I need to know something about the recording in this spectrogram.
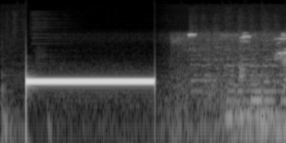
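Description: A single loud, steady, low-pitched ringback tone of an outgoing phone call to a woman sounds for about a second and a half, then stops abruptly, leaving faint crackly line noise.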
